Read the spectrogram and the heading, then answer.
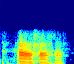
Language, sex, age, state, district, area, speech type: Goan Konkani, female, 30-45, Goa, Canacona, rural, conversation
